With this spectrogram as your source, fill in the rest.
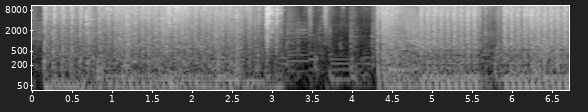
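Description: Rapid gunfire from a Stinger gun in an arena video game, dense bursts of loud shots close up, briefly easing into scattered pops before the firing picks up again.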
